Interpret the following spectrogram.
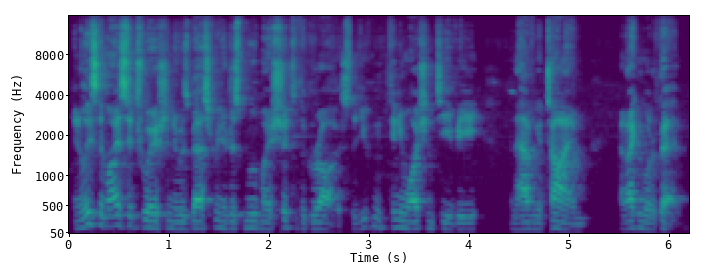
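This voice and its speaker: A man's voice: mid-range voice, racing, darkish tone. A man who is a podcast guest tells frank, rambling anecdotes in a casual storytelling way, with many restarts. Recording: roomy echo.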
